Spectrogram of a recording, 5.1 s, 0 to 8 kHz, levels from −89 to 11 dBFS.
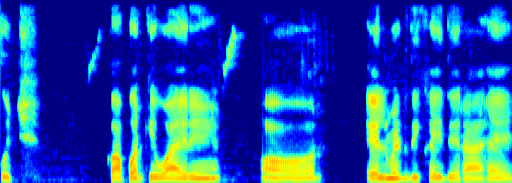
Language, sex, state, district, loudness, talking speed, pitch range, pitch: Hindi, male, Chhattisgarh, Bastar, -19 LUFS, 115 wpm, 110-120 Hz, 110 Hz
